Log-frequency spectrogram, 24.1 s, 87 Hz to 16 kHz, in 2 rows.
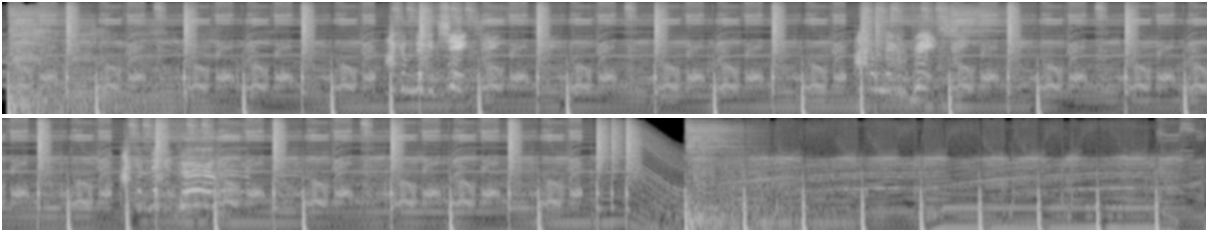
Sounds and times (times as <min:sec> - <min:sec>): Dance music: 0:00.0 - 0:24.0.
